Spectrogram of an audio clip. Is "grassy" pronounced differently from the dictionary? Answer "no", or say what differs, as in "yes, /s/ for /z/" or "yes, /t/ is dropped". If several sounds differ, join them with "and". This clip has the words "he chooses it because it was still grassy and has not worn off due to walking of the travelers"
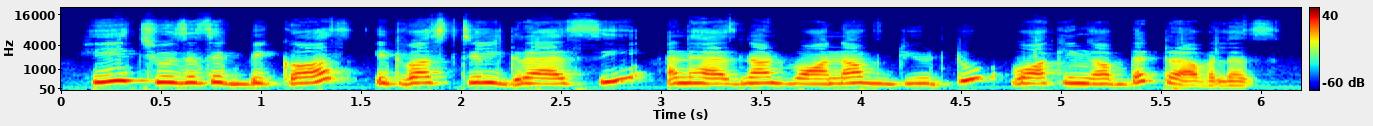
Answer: no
